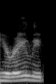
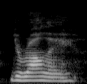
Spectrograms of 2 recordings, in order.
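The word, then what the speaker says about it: Euryale: another book about Medusa, and then they're pronouncing Urali different. Urale. I'm like, I thought it was Urali, now it's Urale.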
